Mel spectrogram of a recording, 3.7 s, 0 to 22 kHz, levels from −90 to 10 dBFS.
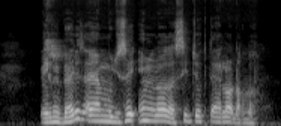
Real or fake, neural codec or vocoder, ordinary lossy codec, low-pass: real; none; none; none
